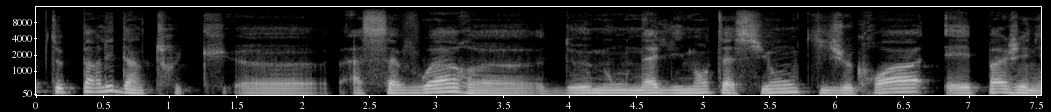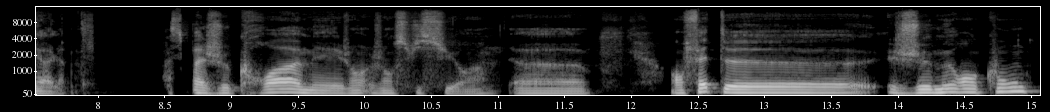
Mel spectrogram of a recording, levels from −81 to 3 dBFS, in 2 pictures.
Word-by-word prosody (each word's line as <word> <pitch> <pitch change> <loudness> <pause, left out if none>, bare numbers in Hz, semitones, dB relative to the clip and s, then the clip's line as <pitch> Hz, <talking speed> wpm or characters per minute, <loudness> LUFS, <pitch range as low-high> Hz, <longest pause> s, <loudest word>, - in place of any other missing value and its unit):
te 165 -1 -3
parler 155 +5 -1
d'un 130 -7 +1
truc, 115 - -13
heu, 95 0 -5 0.2
à 100 - -8
savoir, 120 +8 +1
heu, 100 -2 -3
de 105 +6 -2
mon 115 -2 0
alimentation 120 +4 0
qui, 135 -8 -6
je 105 0 0
crois, 140 +9 +1 0.2
est 105 +2 +1
pas 135 +5 0
géniale. 100 -7 -1 0.7
Enfin, - - -21
c'est - - -9
pas 110 - +2
je 105 +2 -3
crois, 130 +4 +3
mais 105 -3 -1
j'en 100 +1 -6
j'en 100 -1 -8
suis 90 - -7
sûr, 85 -5 -6
hein. 80 +3 -14 0.2
Heu, 95 -1 -5 0.6
en 110 - -1
fait 155 +5 +3
heu, 120 -1 +3
je 115 -1 +1
me 125 +3 +5
rends 140 -1 +3
compte 170 +4 0
115 Hz, 145 wpm, -24 LUFS, 100-135 Hz, 0.7 s, me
